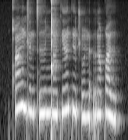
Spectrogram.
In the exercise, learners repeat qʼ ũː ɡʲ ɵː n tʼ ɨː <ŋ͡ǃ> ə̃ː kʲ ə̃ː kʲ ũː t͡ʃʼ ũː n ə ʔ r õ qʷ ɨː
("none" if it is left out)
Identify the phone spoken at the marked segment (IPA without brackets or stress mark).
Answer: ŋ͡ǃ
